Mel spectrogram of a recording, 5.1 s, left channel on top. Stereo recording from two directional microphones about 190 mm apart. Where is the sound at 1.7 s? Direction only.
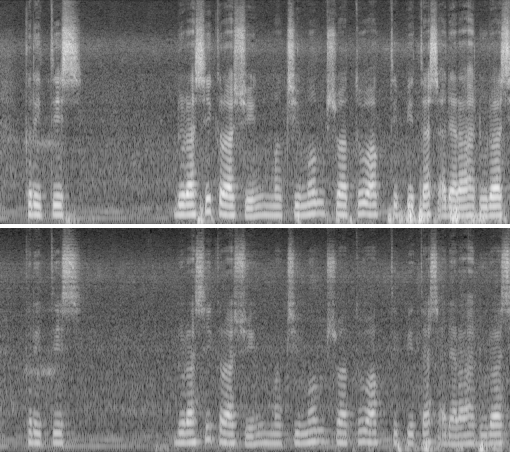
40° left (ahead or behind).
